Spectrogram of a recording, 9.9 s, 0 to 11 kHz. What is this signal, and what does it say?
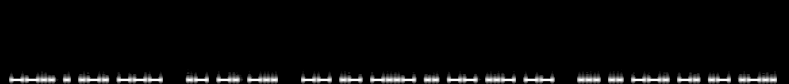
Morse code, heard as a keyed tone, about 25 wpm, 600 Hz. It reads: ZERO AND MAXIMUM SIGNAL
